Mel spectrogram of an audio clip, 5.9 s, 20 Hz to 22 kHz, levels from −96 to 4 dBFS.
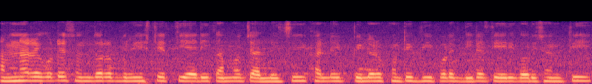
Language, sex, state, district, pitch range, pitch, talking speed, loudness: Odia, male, Odisha, Malkangiri, 165-180 Hz, 170 Hz, 150 wpm, -14 LUFS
